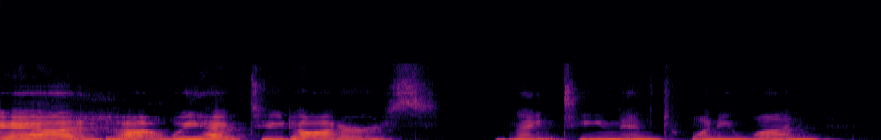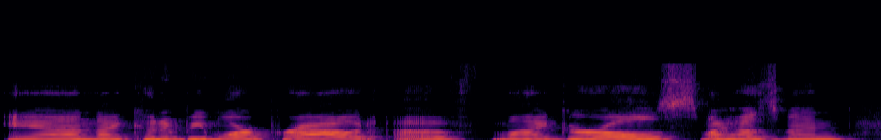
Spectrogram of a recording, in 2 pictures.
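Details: Adult woman speaking; Normal adult speech.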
